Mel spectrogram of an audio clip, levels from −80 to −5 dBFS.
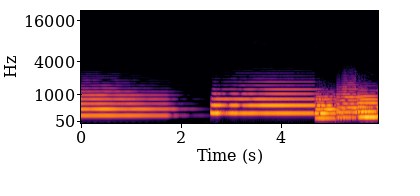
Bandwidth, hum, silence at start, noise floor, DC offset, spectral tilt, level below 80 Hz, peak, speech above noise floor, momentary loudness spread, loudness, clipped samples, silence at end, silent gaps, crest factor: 3 kHz; none; 0 s; -55 dBFS; under 0.1%; -12 dB/octave; -74 dBFS; -8 dBFS; 36 dB; 10 LU; -23 LUFS; under 0.1%; 0 s; none; 16 dB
